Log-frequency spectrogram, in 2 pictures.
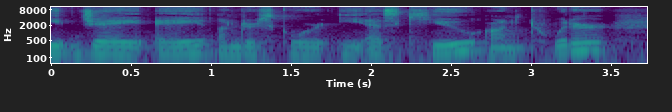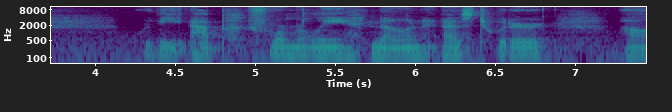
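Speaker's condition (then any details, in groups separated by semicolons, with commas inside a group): No condition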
